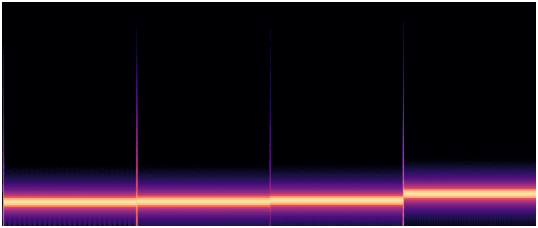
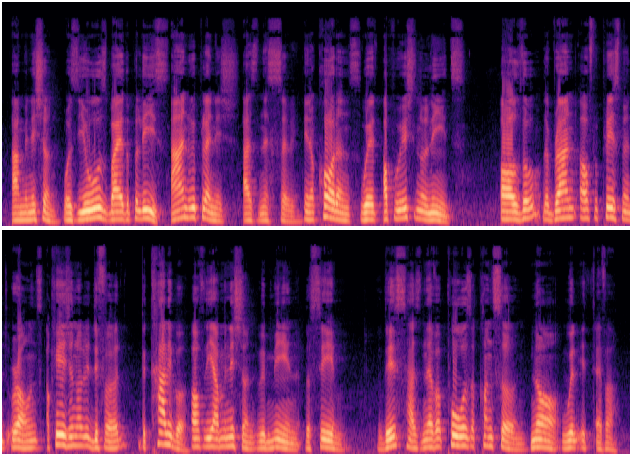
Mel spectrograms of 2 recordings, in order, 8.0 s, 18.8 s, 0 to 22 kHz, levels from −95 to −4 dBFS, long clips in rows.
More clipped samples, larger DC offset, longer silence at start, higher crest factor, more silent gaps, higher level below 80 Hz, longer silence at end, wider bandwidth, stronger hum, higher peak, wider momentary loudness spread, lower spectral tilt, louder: neither; neither; second, 0 s vs 0.15 s; second, 4 dB vs 14 dB; neither; second, -62 dBFS vs -52 dBFS; second, 0 s vs 0.2 s; second, 1.1 kHz vs 16.5 kHz; neither; second, -10 dBFS vs -6 dBFS; second, 0 LU vs 10 LU; second, -6 dB/octave vs -7.5 dB/octave; first, -13 LUFS vs -21 LUFS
